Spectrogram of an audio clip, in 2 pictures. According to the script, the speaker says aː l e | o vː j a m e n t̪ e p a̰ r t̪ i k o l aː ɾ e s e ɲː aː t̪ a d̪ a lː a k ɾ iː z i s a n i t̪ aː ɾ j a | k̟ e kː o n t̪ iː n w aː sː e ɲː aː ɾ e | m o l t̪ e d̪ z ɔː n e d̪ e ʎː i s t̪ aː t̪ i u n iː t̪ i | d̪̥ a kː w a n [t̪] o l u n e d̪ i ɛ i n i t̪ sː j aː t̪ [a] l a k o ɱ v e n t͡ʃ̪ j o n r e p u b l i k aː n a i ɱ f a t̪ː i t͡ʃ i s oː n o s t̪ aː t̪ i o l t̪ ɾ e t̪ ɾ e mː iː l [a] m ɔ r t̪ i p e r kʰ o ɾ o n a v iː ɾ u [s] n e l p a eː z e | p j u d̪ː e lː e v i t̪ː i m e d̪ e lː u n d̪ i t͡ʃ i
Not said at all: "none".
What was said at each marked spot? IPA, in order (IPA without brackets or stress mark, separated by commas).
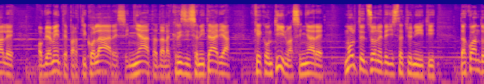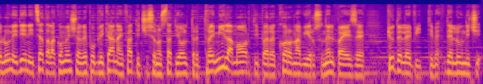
d̪, a, a, s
